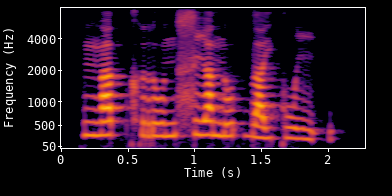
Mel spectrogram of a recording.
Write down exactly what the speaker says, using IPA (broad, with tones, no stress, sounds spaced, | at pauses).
ŋ a˥˩ t̚ kʰ r u˦˥ n s i˥˩ a̯ n u˦˥ ʔ d a˦˥ j k w i˨˩ ʔ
